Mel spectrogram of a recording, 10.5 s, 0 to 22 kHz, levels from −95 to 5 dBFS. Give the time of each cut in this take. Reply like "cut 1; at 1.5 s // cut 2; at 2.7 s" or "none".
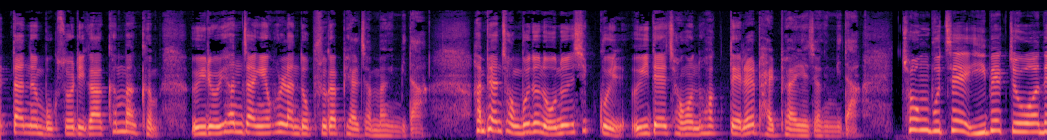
cut 1; at 8.9 s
